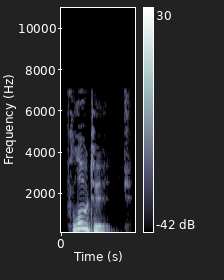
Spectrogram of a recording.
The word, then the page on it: flotage: British English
